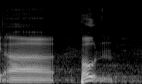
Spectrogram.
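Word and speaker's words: Båten: Yeah, I would say Boten. Okay, that's pretty right. I think because that's actually like an O sound, the A with the circle over it.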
